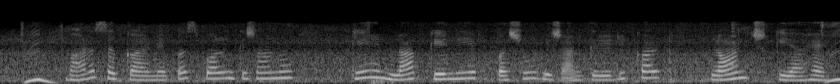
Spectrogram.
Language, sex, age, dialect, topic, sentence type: Hindi, female, 18-24, Awadhi Bundeli, agriculture, statement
